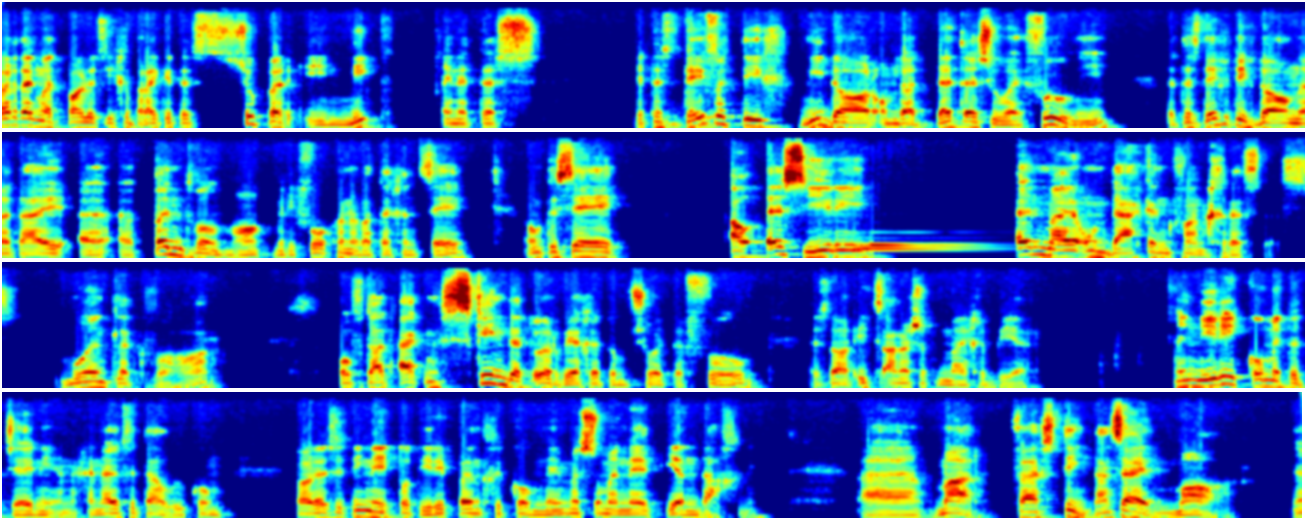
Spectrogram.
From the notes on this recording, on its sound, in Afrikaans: Manne van die Woord Zoom Byeenkoms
